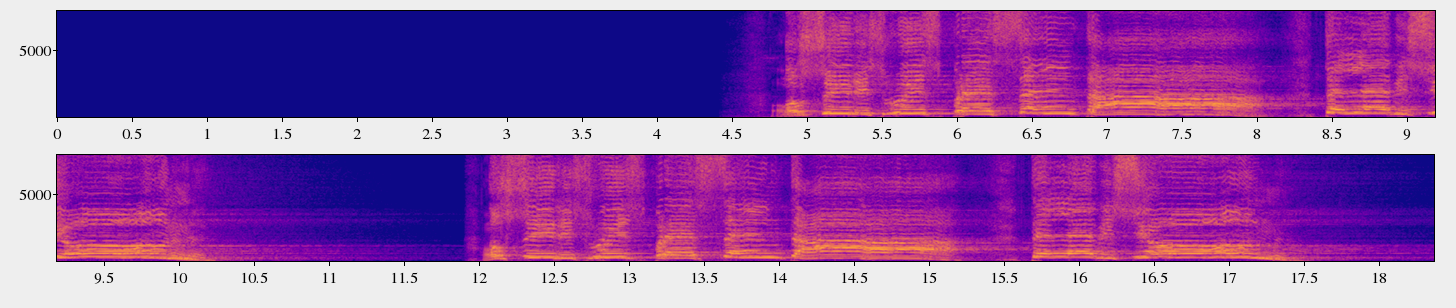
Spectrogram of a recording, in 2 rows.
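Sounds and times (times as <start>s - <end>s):
voices singing an a cappella jingle: 4.6s - 11.4s, 12.0s - 18.3s.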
